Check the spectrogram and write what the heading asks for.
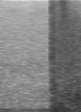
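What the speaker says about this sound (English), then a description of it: "Firing at Private Chicory, sir." Gunfire in a comedy TV show, a sudden loud blast at the midpoint after a quiet stretch, sustained and roaring to the end.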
